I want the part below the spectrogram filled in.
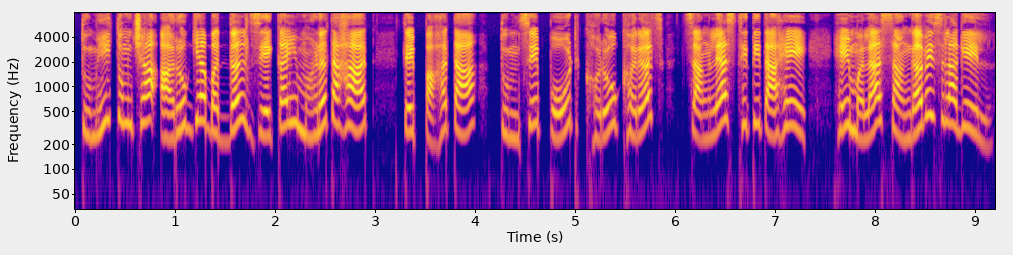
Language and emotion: Marathi, surprised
